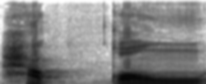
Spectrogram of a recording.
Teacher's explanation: نون تنوین کا یہاں ادغام مع الغنہ ہے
